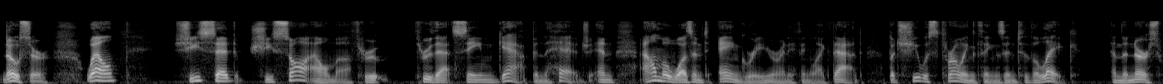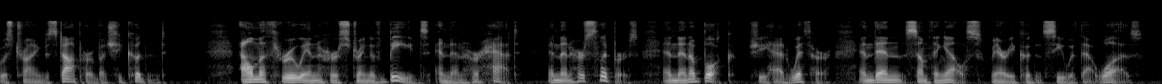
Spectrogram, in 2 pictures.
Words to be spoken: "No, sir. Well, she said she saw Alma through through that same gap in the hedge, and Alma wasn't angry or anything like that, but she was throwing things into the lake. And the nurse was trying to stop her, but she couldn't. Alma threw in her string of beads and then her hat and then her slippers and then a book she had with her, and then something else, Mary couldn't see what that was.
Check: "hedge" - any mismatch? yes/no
no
